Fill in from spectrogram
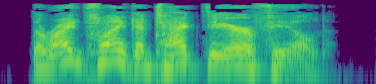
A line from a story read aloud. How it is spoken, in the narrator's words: Colonel Matsumoto shouted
